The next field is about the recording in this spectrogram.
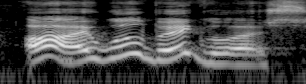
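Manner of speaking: put-on dog voice, spoken slowly. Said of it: "That's my lucky dog voice".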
